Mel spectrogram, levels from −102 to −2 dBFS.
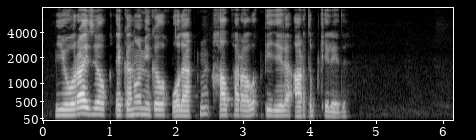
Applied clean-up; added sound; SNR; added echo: none; none; none; none.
